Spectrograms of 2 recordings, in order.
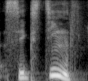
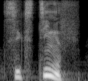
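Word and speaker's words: sixteenth: Então, perceba que o TH ao final de 16 nos dá a pronúncia 16th, ok? Então, a língua no dente superior, 16th, que quer dizer 16º.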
